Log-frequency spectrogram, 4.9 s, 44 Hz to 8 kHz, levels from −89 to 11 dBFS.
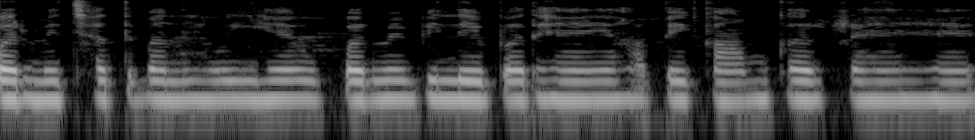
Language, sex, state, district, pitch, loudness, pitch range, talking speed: Hindi, female, Uttar Pradesh, Varanasi, 195 Hz, -30 LUFS, 195-200 Hz, 210 wpm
